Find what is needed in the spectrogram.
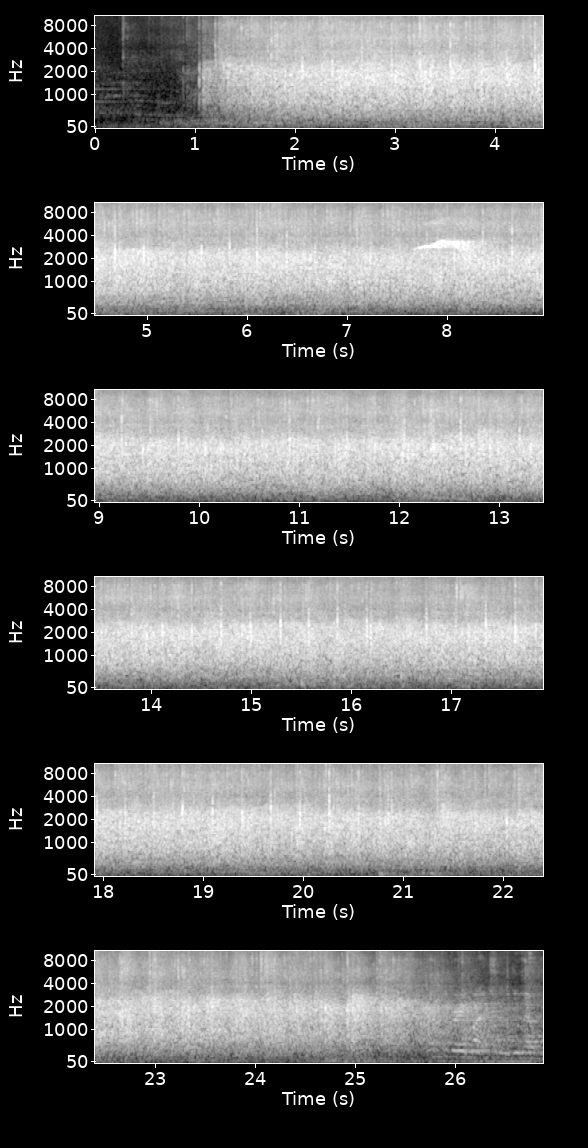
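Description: Audience applauding. The clapping starts about a second in, holds steady and fades near the end.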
